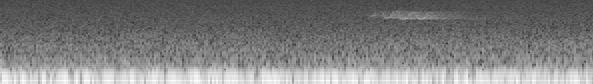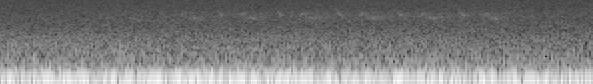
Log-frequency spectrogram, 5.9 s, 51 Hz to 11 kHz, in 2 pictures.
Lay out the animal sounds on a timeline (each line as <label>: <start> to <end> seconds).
Red-eyed Vireo (Vireo olivaceus): 1.6 to 2.6 seconds
Ovenbird (Seiurus aurocapilla): 3.4 to 5.8 seconds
